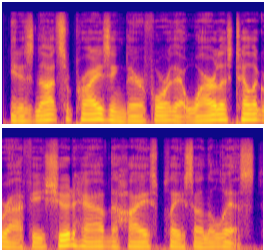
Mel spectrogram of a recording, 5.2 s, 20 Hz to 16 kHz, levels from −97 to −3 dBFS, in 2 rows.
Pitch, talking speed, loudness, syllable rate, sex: 105 Hz, 185 wpm, -17 LUFS, 5.5 syllables/s, male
